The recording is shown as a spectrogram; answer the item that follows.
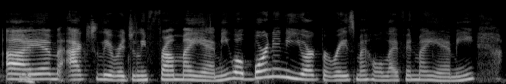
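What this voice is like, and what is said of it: Miami accent. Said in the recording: “You can probably notice my Miamian accent.”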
